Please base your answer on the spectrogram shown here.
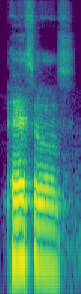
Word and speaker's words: pesos: is the Mexican currency pesos is that how it's pronounced I've saying it wrong all these years yeah I've been saying Mexican Pedas instead of Mexican P what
